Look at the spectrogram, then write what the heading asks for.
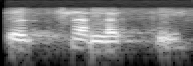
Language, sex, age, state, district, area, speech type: Hindi, female, 30-45, Bihar, Vaishali, rural, conversation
